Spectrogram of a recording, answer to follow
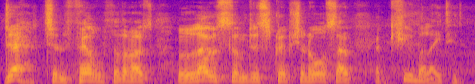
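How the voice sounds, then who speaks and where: A man's voice: medium pitch, animated, a little slow, slight background noise, close to an everyday voice. A man playing a colonial doctor who gives formal, old-fashioned testimony in a radio play. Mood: disturbed. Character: shaken colonial doctor describing a fever ship.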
